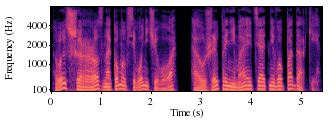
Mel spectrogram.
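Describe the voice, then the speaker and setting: A cold, imperious man with a very low voice presses his questions slowly and curtly, voiced by a woman narrating a story. He sounds suspicious and commanding, each word clipped. The sound is dry and close. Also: expressive, darkish tone, no echo. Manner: slow, clipped, interrogating. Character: stern, imperious male gem tycoon, cold and suspicious.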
